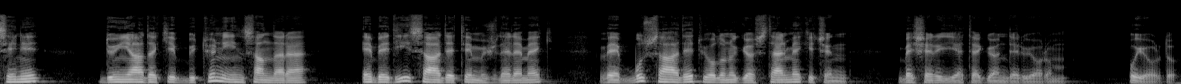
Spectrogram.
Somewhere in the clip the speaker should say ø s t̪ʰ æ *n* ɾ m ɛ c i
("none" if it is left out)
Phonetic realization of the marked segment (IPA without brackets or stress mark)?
none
